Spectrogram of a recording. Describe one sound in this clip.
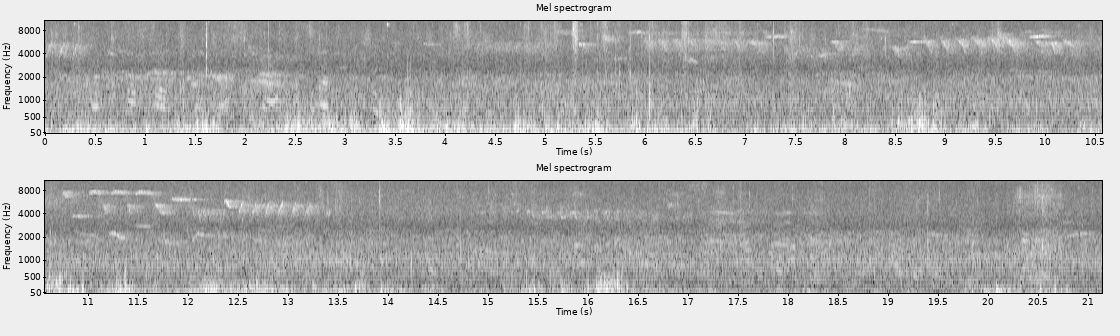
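Horse hooves thud softly on sand in a steady rhythm.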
